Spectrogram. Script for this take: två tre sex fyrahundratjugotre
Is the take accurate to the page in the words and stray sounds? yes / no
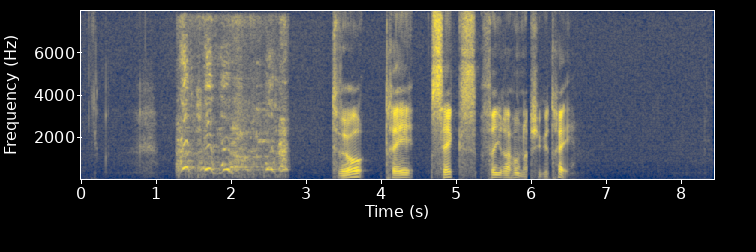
no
